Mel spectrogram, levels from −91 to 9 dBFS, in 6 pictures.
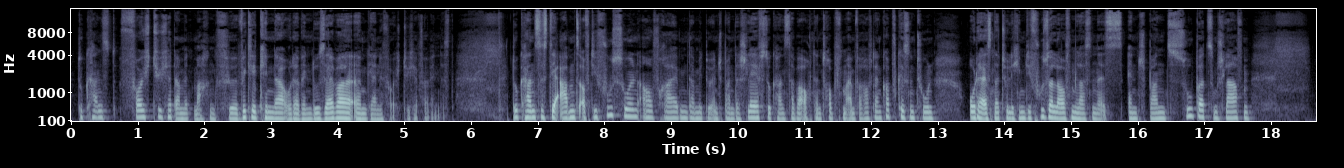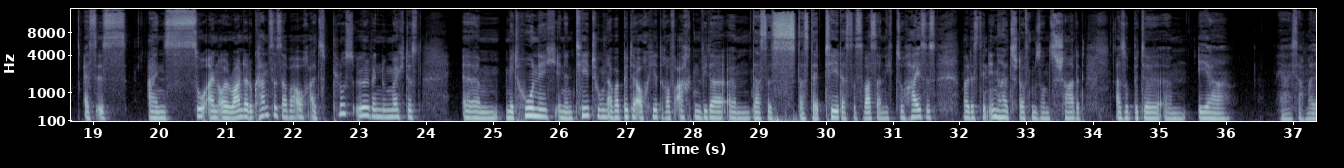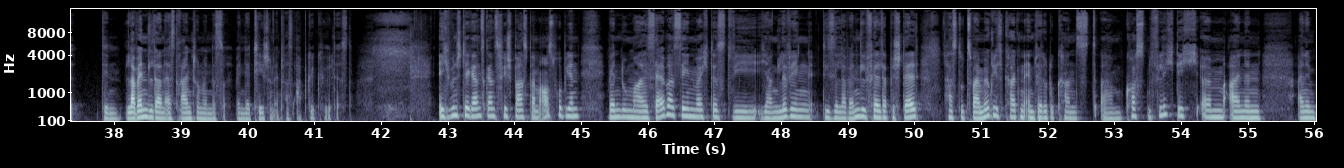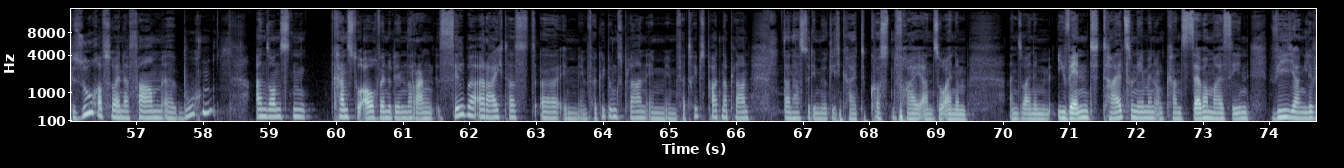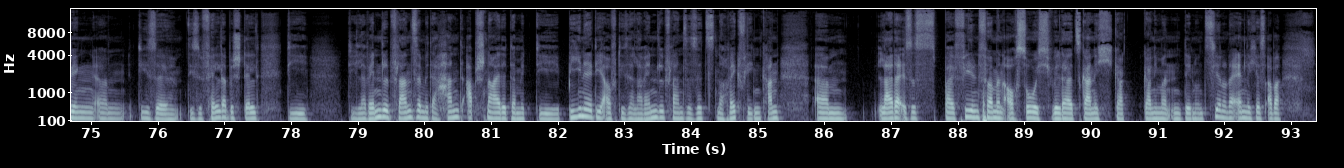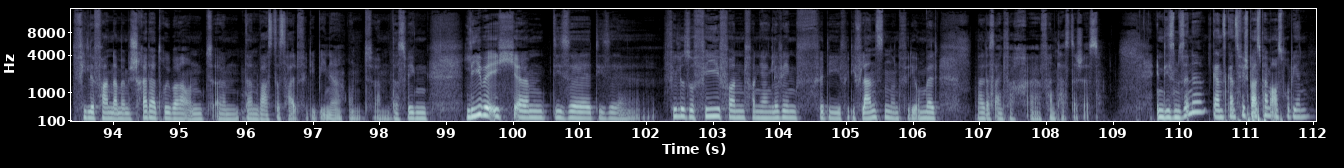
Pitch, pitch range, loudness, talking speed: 155 Hz, 145-175 Hz, -23 LUFS, 160 wpm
